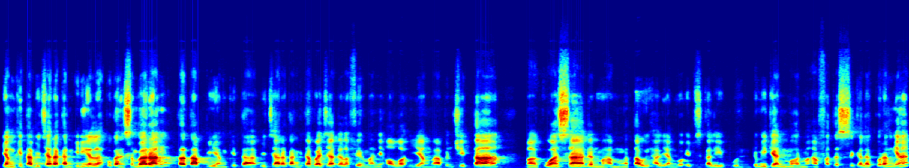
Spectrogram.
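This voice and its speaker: A man's voice: lowish voice, steady tone, a little fast, sharp tone. A man preaching a mosque sermon, telling stories and addressing the listeners directly.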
